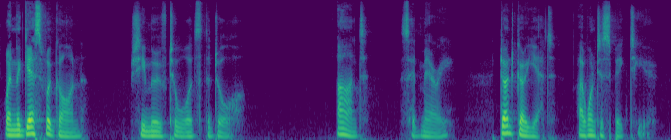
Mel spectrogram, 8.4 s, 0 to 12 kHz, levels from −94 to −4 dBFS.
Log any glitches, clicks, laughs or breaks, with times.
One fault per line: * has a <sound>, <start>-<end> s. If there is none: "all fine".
all fine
